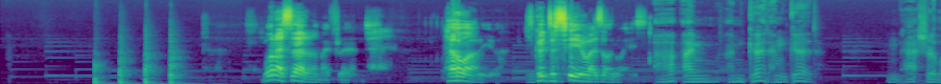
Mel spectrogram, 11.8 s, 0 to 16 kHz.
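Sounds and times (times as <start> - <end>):
firm knocks on a wooden door: 1.2 - 2.6
speech: 3.3 - 4.8, 5.6 - 10.3, 11.1 - 11.7.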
